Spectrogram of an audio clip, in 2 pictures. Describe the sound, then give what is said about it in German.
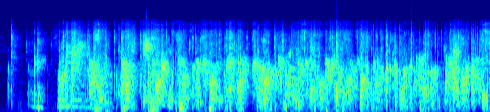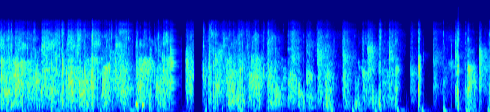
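Sustained group applause from participants over their switched-on open microphones, dense overlapping claps with a few sharp individual taps, steady and loud for nearly ten seconds with a brief dip near the end. “Und dann gibt es erstmal einen ganz großen Applaus für das ZF-Team.”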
